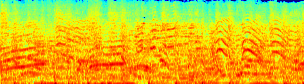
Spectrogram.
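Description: Loud club music with a steady pulsing bass beat and a singing voice, over the noise of a crowd talking and shouting. A voice swoops up and down three times near the end.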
